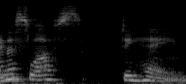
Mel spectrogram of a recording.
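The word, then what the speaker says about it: Stanislas Dehaene: Stanislaus Dehaene. – Dehaene.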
